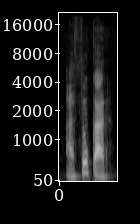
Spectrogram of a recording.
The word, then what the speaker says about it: azúcar: azúcar, por favor. azúcar, por favor. 쌤이 스페인 사람이니까 빠짐없이 세타 나오거나 세가 나오면 번데기 발음이 나와요.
